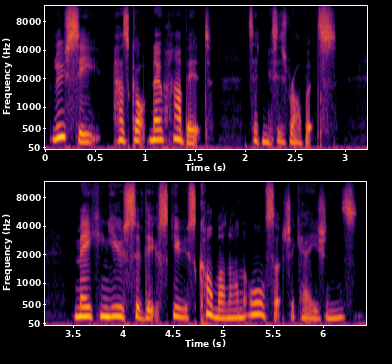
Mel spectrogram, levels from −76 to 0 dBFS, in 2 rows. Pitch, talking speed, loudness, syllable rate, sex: 210 Hz, 170 wpm, -20 LUFS, 5.4 syllables/s, female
